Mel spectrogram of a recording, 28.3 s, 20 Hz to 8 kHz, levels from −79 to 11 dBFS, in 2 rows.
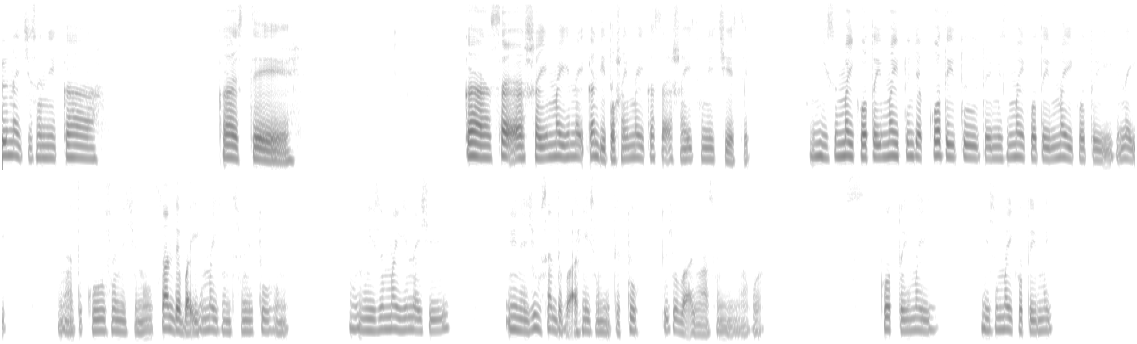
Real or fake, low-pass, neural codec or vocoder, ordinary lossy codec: real; none; none; none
